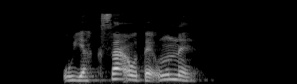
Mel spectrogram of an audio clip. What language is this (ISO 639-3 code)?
zoc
